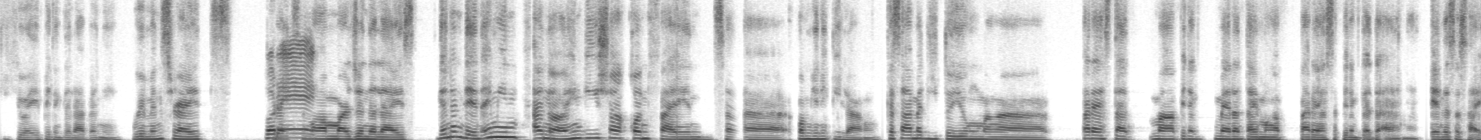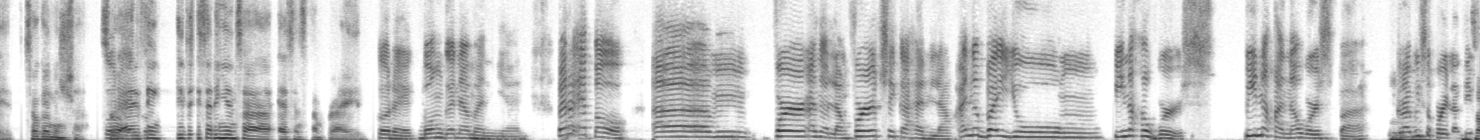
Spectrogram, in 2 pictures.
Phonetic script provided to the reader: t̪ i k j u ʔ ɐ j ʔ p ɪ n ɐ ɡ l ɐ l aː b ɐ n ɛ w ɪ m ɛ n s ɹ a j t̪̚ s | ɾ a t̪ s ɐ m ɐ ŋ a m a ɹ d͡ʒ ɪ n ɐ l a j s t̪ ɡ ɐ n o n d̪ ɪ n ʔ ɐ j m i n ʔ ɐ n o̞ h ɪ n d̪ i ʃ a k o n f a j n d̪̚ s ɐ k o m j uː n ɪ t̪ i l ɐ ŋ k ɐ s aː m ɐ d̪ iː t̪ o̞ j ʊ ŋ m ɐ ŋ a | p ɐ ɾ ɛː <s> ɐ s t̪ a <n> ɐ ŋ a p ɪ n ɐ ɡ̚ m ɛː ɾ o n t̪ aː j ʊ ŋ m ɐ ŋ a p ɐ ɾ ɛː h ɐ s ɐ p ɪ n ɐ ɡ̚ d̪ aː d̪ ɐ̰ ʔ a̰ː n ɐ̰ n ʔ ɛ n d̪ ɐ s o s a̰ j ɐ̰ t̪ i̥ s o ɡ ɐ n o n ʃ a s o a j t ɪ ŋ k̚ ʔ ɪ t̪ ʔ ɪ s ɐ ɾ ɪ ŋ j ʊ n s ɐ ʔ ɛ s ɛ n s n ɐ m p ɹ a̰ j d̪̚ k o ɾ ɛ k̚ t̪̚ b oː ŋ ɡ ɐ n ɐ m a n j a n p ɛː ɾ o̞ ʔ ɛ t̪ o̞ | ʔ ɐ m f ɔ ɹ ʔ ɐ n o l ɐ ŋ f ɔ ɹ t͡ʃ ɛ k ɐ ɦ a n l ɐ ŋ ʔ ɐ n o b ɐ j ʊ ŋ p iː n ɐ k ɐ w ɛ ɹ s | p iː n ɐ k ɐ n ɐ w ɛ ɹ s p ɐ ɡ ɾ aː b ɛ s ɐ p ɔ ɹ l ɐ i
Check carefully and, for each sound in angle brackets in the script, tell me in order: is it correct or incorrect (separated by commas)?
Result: incorrect, incorrect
